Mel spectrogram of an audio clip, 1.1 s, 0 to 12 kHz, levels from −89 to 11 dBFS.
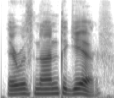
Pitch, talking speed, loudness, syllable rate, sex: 155 Hz, 260 wpm, -15 LUFS, 5.8 syllables/s, female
